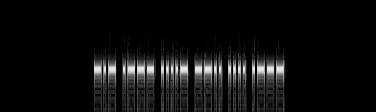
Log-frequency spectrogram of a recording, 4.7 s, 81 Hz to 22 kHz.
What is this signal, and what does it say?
Morse code, heard as a keyed tone, about 40 wpm, 700 Hz. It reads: KJ4ZHJ
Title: USA Call Signs - 6 Characters - 40wpm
